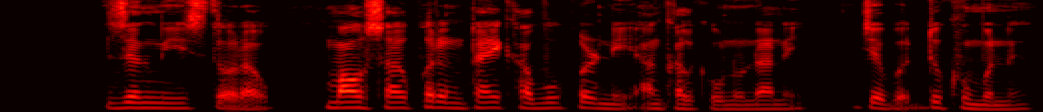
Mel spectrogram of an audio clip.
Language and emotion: Bodo, sad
